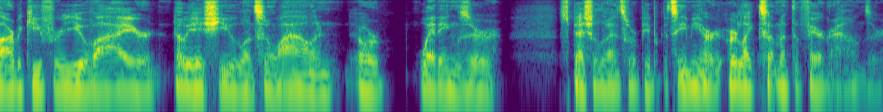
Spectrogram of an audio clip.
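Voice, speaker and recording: Speaking with an American accent, a man sounds somewhat breathy at a medium pitch. He moves at a fairly quick pace. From northern Idaho. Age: 60s. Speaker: musician. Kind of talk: casual chat. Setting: studio.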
